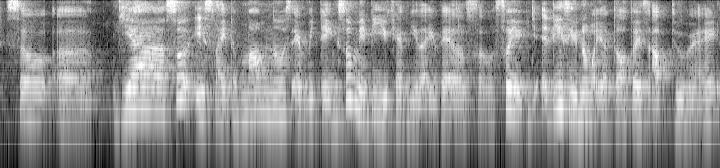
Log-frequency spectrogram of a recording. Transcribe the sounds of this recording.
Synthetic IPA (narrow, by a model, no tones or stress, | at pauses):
soʌ | jasoʔɪtslaɪk̚dəmãmnosɛvɹit̪ɪ̃ŋsomebijukʰɛ̃nbilaɪk̚dɛtɔlsosojuɛt̚lisjunowɔ̰ʔjɔdɔtəɪsa̰p̚tʰuɹa̰ɪt̚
